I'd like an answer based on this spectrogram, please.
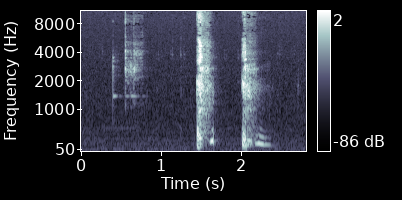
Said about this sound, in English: I'm coughing because I just smoked weed.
